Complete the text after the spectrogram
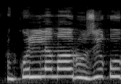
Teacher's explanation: کلما رزقو کے اندر را کے اوپر زبر ہے تو اس لیے ہم را کو موٹا کر کے پڑھیں گے. زا سیٹی والے حروفوں میں سے ہے تو اس لیے ہم روزی زی زا کو تھوڑا سا سیٹی کے ساتھ اور سختی کے ساتھ پڑھیں گے.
